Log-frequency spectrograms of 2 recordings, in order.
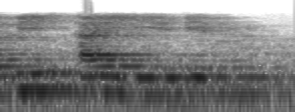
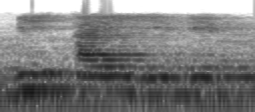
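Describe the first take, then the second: No difference in how they are said.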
